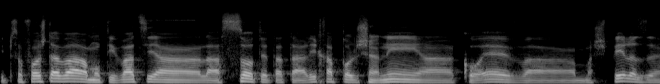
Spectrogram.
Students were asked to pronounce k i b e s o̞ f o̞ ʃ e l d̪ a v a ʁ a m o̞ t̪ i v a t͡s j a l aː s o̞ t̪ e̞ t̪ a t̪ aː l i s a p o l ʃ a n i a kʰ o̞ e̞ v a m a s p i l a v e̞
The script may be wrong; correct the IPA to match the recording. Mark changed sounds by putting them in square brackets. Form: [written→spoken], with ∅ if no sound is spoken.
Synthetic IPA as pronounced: k i b e s o̞ f o̞ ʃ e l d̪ a v a ʁ a m o̞ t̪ i v a t͡s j a l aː s o̞ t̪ e̞ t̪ a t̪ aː l i [s→χ] a p o l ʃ a n i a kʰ o̞ e̞ v a m a [s→ʃ] p i l a [v→z] e̞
